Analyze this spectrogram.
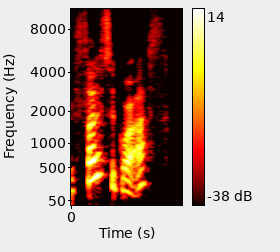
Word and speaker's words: photograph: In photograph, the second and third syllables are reduced. They don't keep strong vowel sounds. They become something like pho-to-graph. That to sound, uh, is a schwa sound.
